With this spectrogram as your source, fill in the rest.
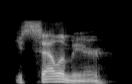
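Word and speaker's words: Ysalamiri: Wait, how do you pronounce that word again? – Yislarmy, Yislamy, I don't know. – What is that? – Yisalamir. – Yisalamir, whatever.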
